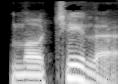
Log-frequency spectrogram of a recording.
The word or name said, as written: mochila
